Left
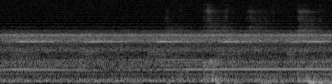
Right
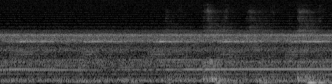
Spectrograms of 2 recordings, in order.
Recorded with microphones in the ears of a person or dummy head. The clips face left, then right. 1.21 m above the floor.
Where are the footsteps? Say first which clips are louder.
Right 2 dB; 50° right (ahead or behind), 2.5 m; by 3.3 s 55° right (ahead or behind), 2 m.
